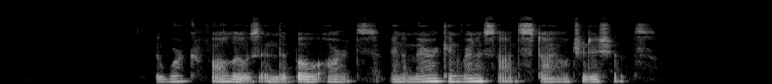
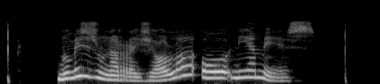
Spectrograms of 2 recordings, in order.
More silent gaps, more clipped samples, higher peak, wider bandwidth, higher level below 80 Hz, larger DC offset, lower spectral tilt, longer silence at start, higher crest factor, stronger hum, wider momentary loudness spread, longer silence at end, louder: second, none vs 0.12-0.17 s, 0.23-0.56 s; neither; first, -4 dBFS vs -8 dBFS; first, 9.8 kHz vs 8 kHz; about the same, -66 dBFS vs -66 dBFS; neither; about the same, -5.5 dB/octave vs -6.5 dB/octave; first, 1.55 s vs 0.05 s; first, 24 dB vs 14 dB; neither; second, 12 LU vs 17 LU; first, 1.2 s vs 0.7 s; second, -27 LUFS vs -20 LUFS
